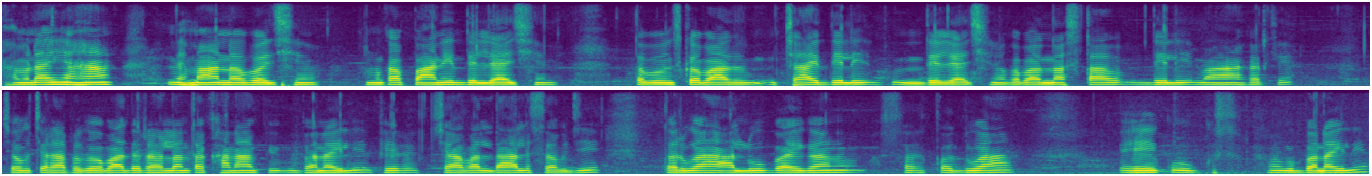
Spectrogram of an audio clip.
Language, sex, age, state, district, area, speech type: Maithili, female, 30-45, Bihar, Muzaffarpur, rural, spontaneous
